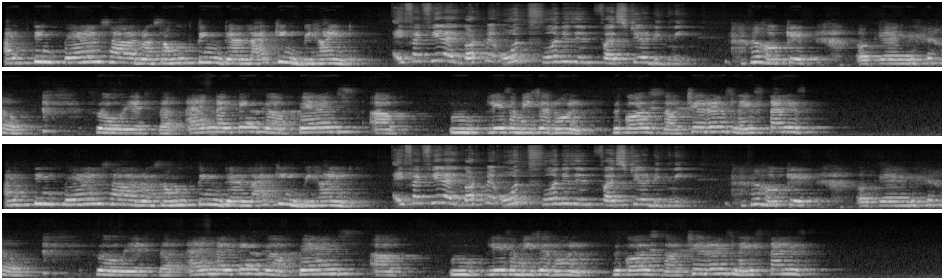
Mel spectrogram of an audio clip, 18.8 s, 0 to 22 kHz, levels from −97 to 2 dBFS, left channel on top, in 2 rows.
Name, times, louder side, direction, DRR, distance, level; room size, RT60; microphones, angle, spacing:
voice 1, 0.0-3.5 7.3-10.0 10.3-12.8 13.1-13.4 13.9-15.2 15.5-17.4, left 1 dB, 40° left, 4 dB, 1.1 m, -27 dB
voice 2, 3.9-6.8 11.8-11.9 15.9-16.0, left 1 dB, 5° right, 3 dB, 0.9 m, -30 dB
16.5 x 12.0 x 2.6 m, 0.66 s
head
